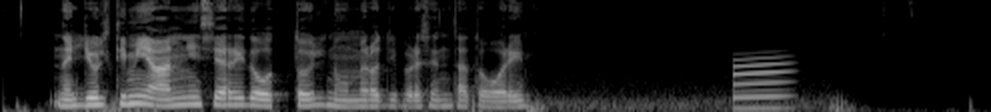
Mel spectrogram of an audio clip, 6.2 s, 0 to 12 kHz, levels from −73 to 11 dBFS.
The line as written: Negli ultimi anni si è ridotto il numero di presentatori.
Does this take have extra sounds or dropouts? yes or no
yes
